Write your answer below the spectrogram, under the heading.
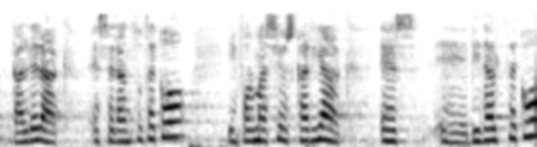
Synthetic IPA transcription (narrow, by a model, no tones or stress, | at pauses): ɡald̪e̞ɾak | e̞se̞ɾant͡sut̪e̞ko̞ | iɱfo̞ɾmasio̞eskaɾiak | es | biðalt͡se̞ko̞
